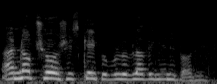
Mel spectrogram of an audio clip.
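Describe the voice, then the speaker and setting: A woman's voice: a little high, fast, warm tone, slightly rough. An actress playing a wealthy older widow who talks about her family in a wry, confiding, gossipy way, in a radio drama. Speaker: Valentine Besson.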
